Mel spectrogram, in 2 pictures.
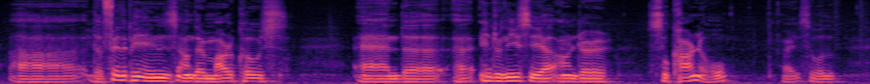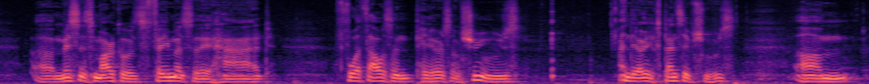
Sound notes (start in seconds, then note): none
